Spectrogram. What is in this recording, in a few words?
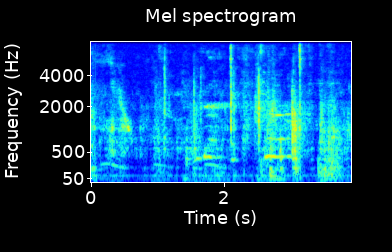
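"pick", spoken word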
